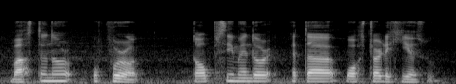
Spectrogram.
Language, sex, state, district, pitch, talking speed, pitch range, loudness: Assamese, male, Assam, Kamrup Metropolitan, 135 Hz, 145 wpm, 125-145 Hz, -21 LUFS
